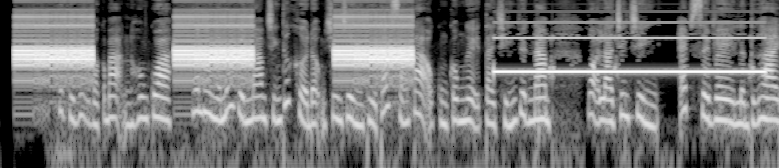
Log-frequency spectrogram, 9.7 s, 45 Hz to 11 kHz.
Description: Emergency Alert System (SAME) tones (header bursts, then the 1050 Hz attention tone), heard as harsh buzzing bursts, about 520.83 baud, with speech in Vietnamese.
